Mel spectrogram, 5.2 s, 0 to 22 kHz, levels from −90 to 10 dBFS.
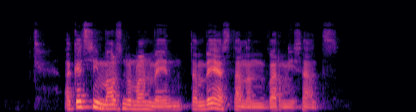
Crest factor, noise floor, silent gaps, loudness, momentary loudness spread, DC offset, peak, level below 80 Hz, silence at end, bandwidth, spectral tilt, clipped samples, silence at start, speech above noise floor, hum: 20 dB; under -90 dBFS; none; -24 LUFS; 11 LU; under 0.1%; -6 dBFS; -72 dBFS; 1.1 s; 9.6 kHz; -6.5 dB/octave; under 0.1%; 0.45 s; over 66 dB; none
